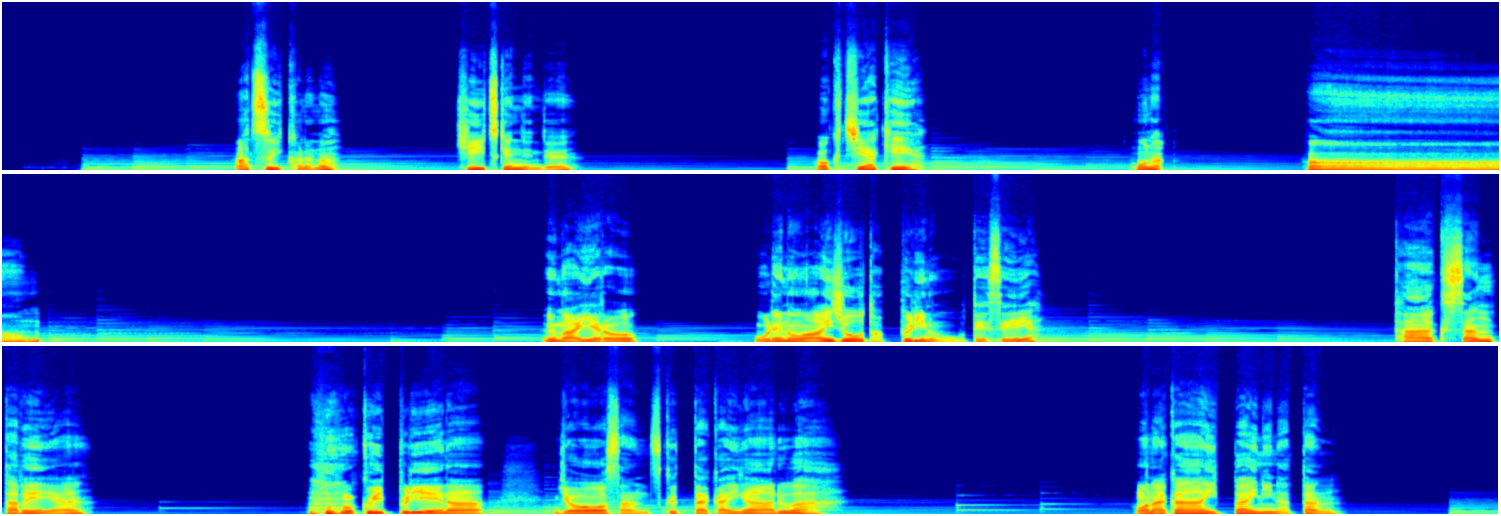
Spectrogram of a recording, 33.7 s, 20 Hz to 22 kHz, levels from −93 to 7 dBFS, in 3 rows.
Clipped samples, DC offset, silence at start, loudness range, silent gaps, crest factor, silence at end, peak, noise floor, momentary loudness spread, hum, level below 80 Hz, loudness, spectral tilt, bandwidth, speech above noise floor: under 0.1%; under 0.1%; 1.75 s; 7 LU; none; 16 dB; 1.2 s; 0 dBFS; -71 dBFS; 12 LU; none; -48 dBFS; -14 LUFS; -6 dB/octave; 15 kHz; 59 dB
